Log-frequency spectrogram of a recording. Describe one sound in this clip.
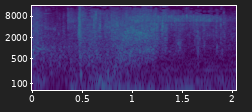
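A gunshot bangs.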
